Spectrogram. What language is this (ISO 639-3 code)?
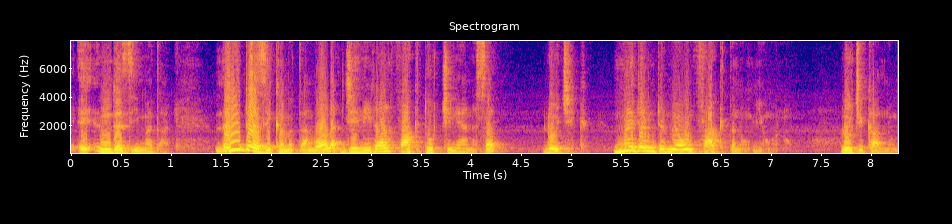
ara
